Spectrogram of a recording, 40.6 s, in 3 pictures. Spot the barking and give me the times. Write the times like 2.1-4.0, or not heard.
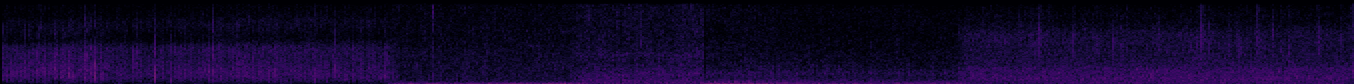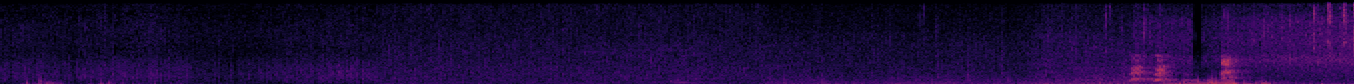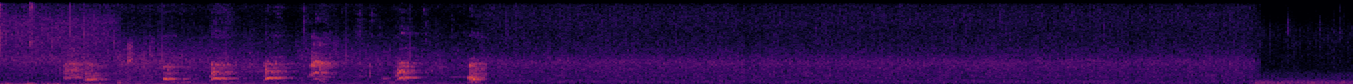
24.8-31.9.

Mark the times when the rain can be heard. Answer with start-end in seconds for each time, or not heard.
0.0-40.5.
